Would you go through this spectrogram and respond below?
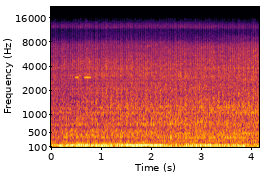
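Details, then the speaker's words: Cat 924F wheel loader, heavy diesel just started after a jump-start attempt, cold idle: steady low drone with a faint constant whine riding over it, owner unsure of the noise but suspects the old hydraulic pump; left to warm up. "That's a surprise. I'm not sure what that noise is. Old hydraulic pump."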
